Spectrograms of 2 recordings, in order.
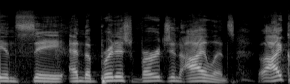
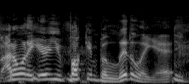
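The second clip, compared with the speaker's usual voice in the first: ordinary talk, nothing marked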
